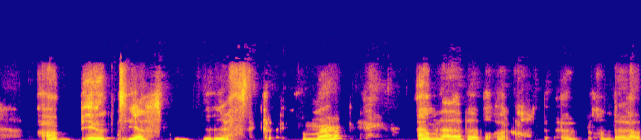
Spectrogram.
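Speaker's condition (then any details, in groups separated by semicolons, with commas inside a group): Generalized dystonia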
